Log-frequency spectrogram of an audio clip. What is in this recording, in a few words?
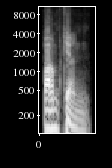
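"bumpkin", American English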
